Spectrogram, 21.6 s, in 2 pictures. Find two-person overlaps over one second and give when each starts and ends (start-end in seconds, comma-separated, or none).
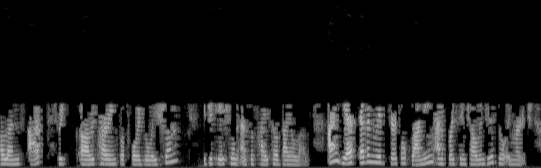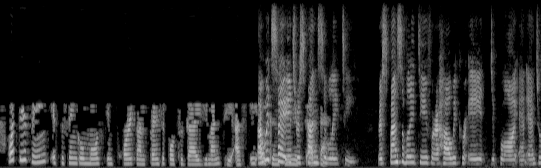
16.0-17.4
